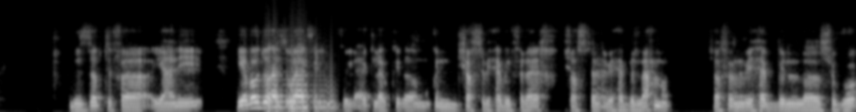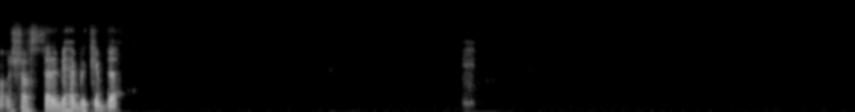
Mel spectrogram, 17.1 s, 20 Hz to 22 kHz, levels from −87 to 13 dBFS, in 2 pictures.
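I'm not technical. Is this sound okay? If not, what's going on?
No. From about 2.65 to 3.39 seconds the speech turns into a stiff, metallic buzz, the fault called robotic sound from repeated short buffers. The buzz sits at a fixed 200 Hz, which fits a tiny slice of about 5 ms being replayed over and over, likely because new audio arrived too slowly and the software filled the wait with copies, skipping roughly half the real sound. Unlike a plain dropout, there's no silence. The voice keeps going, but only as a buzz that roughly follows it.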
